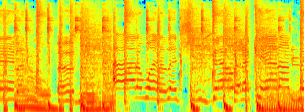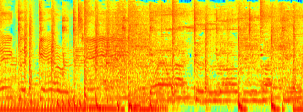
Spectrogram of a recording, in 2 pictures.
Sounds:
Music

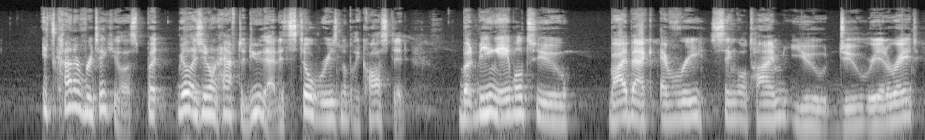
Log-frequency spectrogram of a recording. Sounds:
Speech

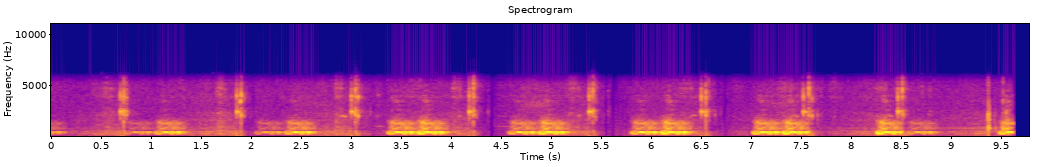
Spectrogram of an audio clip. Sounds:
Bow-wow, Dog

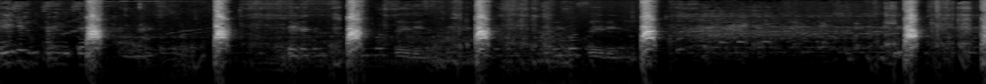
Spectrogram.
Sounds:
dog barking

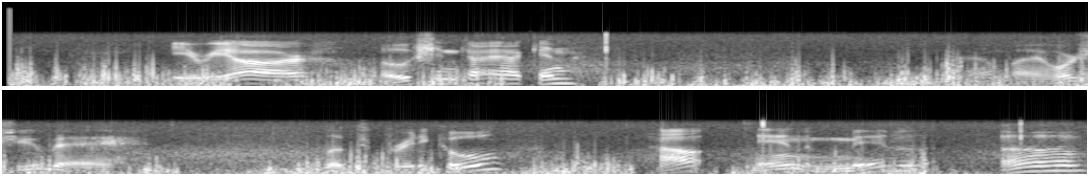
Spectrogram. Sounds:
Wind noise (microphone), Wind

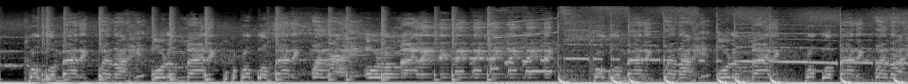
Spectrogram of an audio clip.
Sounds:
Music, Dubstep

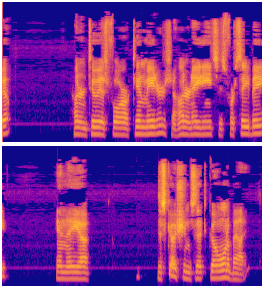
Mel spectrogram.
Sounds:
Speech

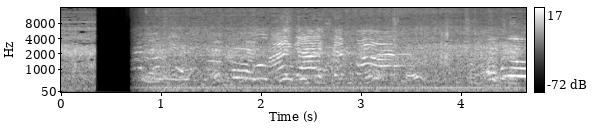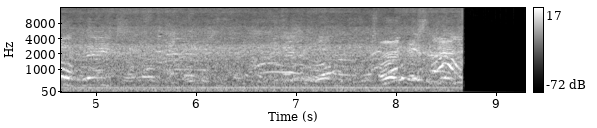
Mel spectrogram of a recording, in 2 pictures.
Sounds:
Speech, Vehicle

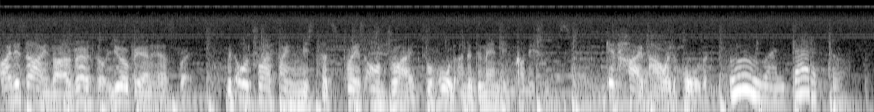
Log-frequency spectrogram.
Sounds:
Music, Speech

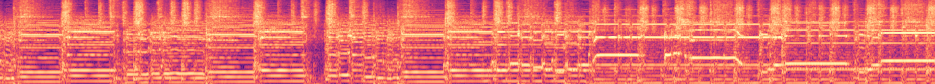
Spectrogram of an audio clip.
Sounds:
Guitar, Electric guitar, Music, Strum, Musical instrument, Plucked string instrument

